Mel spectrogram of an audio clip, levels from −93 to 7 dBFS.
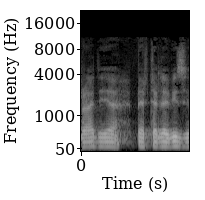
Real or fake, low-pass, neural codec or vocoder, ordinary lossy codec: real; 14.4 kHz; none; MP3, 48 kbps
